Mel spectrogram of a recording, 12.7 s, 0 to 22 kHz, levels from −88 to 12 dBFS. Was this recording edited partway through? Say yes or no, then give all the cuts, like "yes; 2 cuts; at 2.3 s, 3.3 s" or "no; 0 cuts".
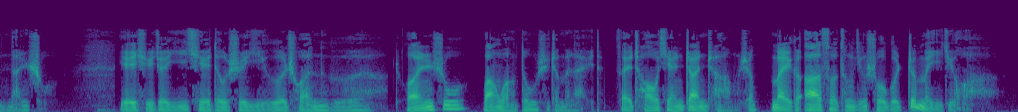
yes; 5 cuts; at 1.4 s, 4.8 s, 5.9 s, 7.6 s, 9.5 s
